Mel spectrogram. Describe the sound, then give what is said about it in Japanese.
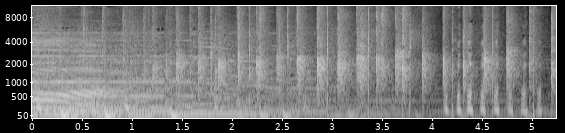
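Audience clapping that follows a loud passage of voices and tones, settling into many crisp, evenly spaced claps in a steady rhythm. “もう40を超えたみんなが拍手をしてくれるっていうのは素晴らしいことでございますね”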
